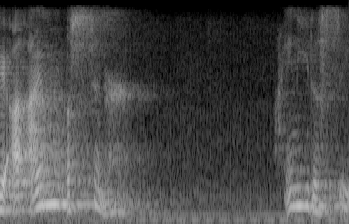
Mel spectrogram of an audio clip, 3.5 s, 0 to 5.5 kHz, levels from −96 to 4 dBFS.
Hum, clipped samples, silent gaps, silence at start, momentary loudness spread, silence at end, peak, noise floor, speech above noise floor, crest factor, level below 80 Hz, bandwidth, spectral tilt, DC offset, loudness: none; under 0.1%; none; 0 s; 22 LU; 0 s; -10 dBFS; -52 dBFS; 24 dB; 22 dB; -52 dBFS; 5.2 kHz; -8.5 dB/octave; under 0.1%; -29 LUFS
